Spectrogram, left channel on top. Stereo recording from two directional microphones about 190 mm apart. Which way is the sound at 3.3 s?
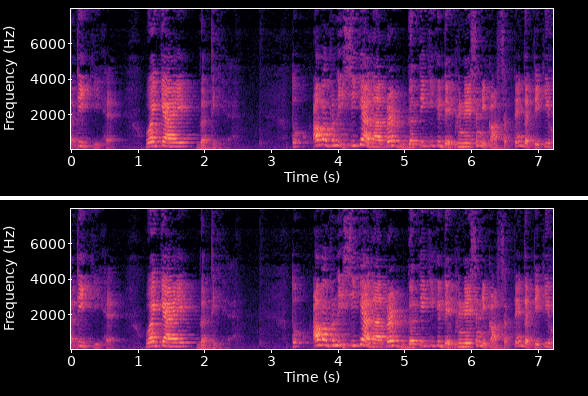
10° left (ahead or behind).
